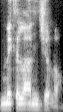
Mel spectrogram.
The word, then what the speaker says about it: Michelangelo: So I actually call it Michelangelo. Mm-hmm. Americans call it Michelangelo. Mm-hmm. But you'll catch me saying Project Michelangelo, because that's the Italian pronunciation.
